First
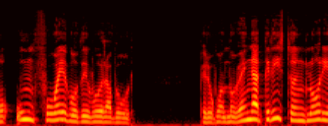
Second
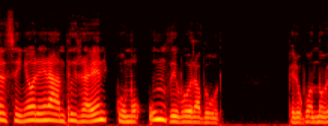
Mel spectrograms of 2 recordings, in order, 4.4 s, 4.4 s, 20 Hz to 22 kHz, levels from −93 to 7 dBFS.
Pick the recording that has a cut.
second; 3 cuts; at 0.9 s, 1.5 s, 2.2 s

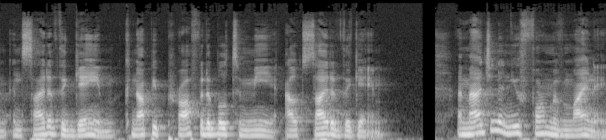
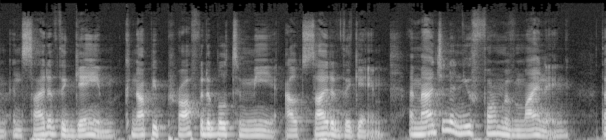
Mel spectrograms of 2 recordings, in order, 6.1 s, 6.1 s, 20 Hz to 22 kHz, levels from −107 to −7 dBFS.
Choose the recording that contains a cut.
second; 1 cut; at 3.9 s

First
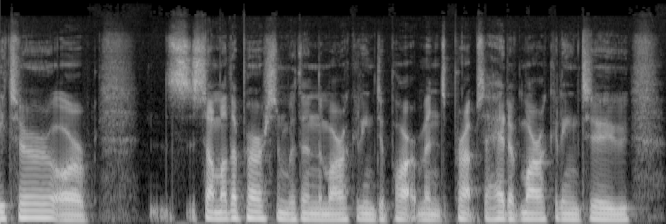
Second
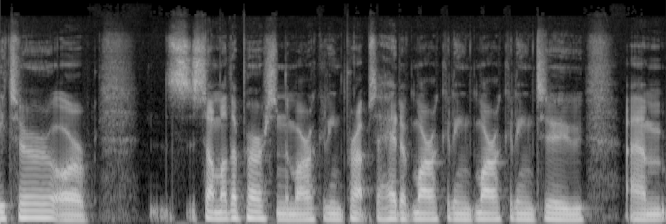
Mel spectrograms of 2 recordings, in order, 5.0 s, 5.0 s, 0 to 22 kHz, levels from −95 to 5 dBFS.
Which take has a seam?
second; 3 cuts; at 2.1 s, 2.6 s, 3.5 s

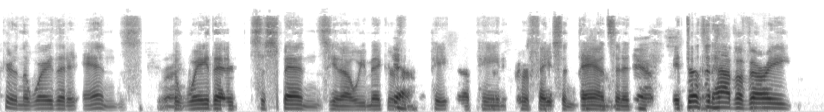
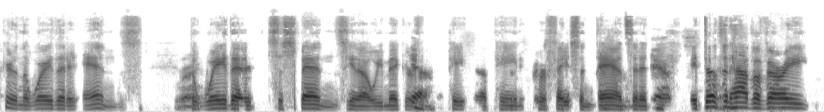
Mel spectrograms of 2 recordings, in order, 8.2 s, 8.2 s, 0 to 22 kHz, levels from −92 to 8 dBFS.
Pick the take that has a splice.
first; 1 cut; at 1.5 s

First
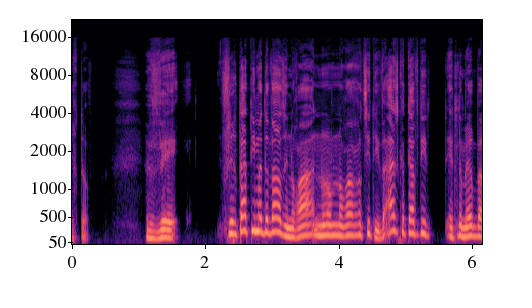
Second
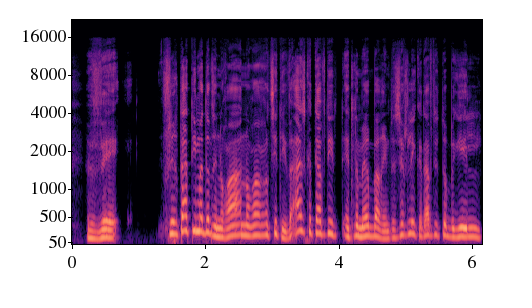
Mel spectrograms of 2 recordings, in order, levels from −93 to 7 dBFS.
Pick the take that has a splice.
second; 4 cuts; at 2.1 s, 2.5 s, 4.0 s, 5.0 s

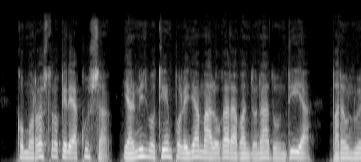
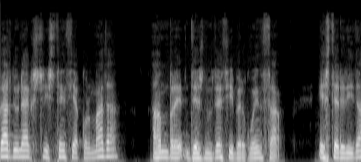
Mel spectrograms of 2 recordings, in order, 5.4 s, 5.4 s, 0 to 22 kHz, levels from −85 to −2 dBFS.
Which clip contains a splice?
first; 1 cut; at 1.7 s

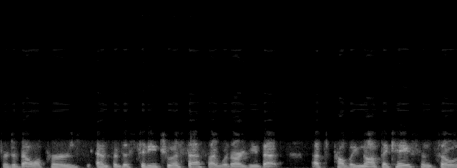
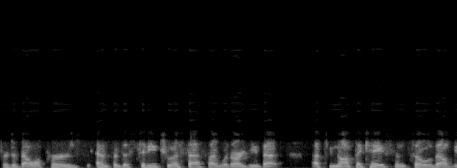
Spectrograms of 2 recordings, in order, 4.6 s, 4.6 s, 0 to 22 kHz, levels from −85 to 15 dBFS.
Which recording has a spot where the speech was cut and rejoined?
second; 1 cut; at 3.3 s

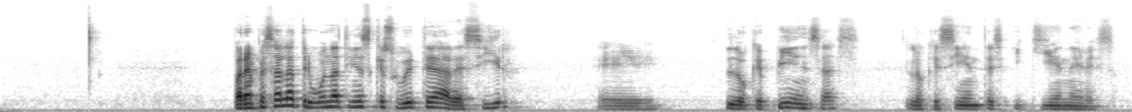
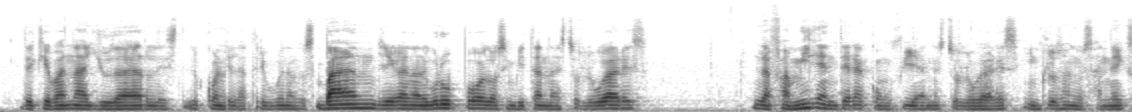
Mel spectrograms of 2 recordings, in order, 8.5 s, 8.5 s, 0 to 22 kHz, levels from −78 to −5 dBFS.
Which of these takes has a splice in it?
second; 2 cuts; at 1.7 s, 2.3 s

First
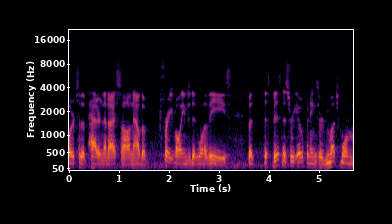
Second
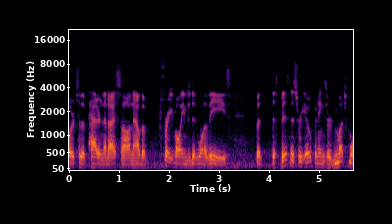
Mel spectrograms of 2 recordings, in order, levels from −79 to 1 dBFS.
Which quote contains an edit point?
first; 1 cut; at 3.5 s

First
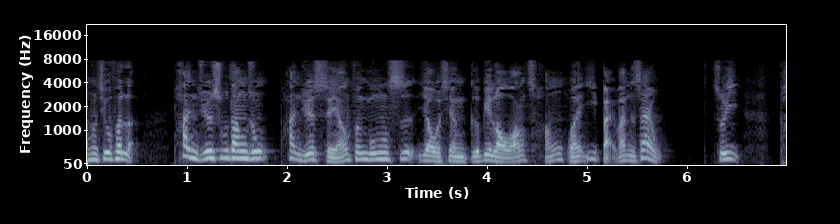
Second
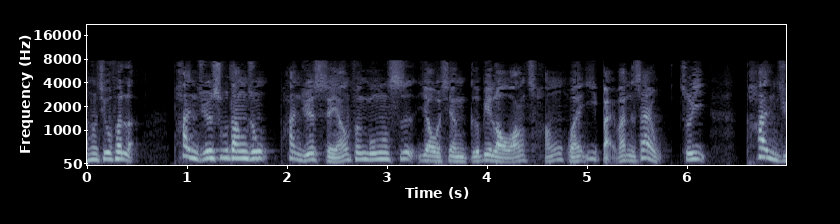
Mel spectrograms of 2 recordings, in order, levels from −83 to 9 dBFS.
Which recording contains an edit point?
second; 1 cut; at 5.8 s

